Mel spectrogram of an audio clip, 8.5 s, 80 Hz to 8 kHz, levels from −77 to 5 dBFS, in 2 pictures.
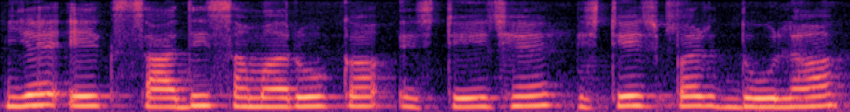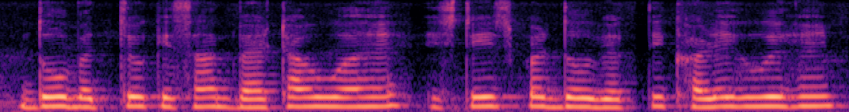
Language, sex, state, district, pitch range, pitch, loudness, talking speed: Hindi, female, Maharashtra, Nagpur, 230-250 Hz, 240 Hz, -15 LUFS, 170 wpm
